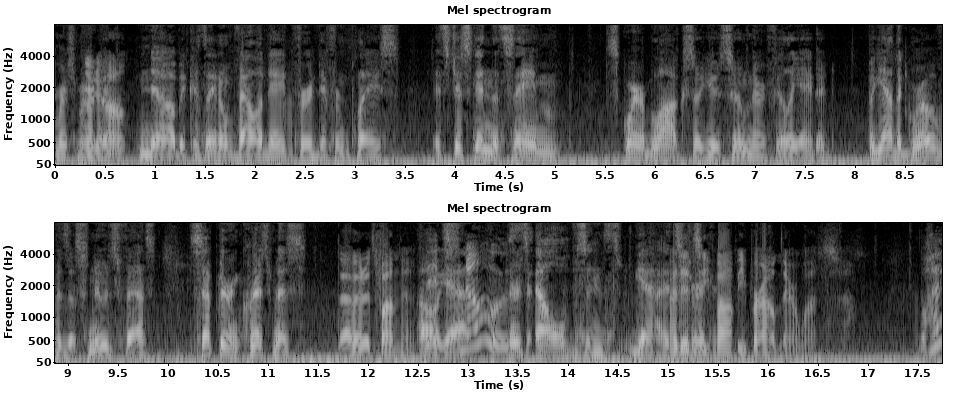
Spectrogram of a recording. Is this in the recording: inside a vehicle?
yes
